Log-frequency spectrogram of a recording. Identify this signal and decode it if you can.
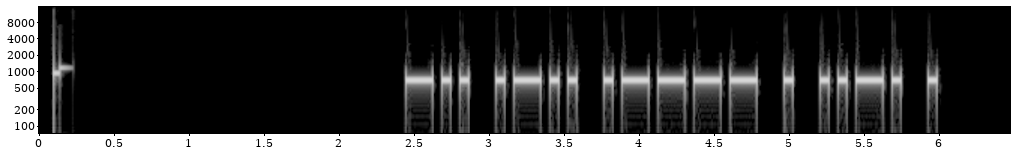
Morse code, heard as a keyed tone, about 20 wpm, 700 Hz. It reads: DL1EFE
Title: DXCC-100 Call Signs - 6 Characters - Repeated 2x - 20wpm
